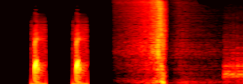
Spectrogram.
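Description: Animated-intro sound effects: two quick cartoon plops about half a second apart, each dropping in pitch, then a short rising whoosh that cuts off suddenly.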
